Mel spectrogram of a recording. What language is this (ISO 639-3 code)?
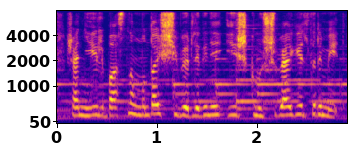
kaz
